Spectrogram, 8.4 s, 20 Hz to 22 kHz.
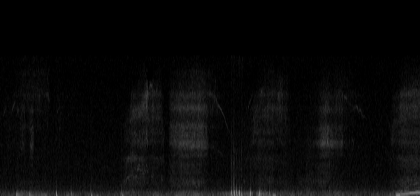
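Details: Sleeping 8-week-old black Labrador puppy named Dufy snores: airy breathing rasps around the middle and end, one ending in a thin rising whistle, with faint clicks and rustles scattered through.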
